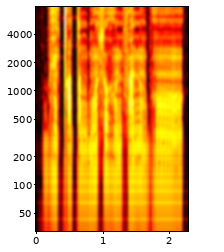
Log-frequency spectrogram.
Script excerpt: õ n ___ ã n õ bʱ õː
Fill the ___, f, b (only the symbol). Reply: f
